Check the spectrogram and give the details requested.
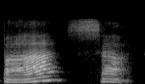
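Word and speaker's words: πᾶσα: decir toda, yo digo pasa. Ahí está la vocal. Esta vocal es breve, ¿no? Pasa. Para que pueda en penúltima sílaba estar el acento circunflejo, la última tiene que ser breve.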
